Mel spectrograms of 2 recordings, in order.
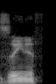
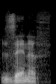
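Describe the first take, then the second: First: It is said the American way. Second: It is said the Australian, British-style way. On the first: The speaker calls it wrong. "That's a bit of an Americanism" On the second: The speaker calls it right. "that's how us Australians tend to say the word Zenith"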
